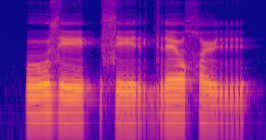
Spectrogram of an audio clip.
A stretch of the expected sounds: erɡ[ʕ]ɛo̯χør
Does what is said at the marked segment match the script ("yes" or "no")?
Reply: no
